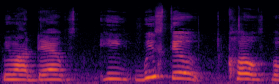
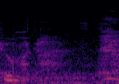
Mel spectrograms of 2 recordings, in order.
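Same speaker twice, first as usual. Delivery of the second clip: shocked whisper; 3 semitones lower, 18 dB quieter, slower than usual. Retold or imitated. Shocked reaction to dad learning.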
